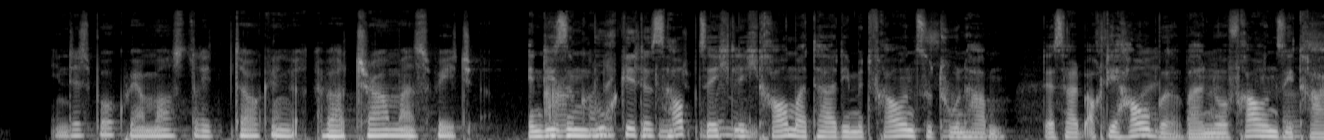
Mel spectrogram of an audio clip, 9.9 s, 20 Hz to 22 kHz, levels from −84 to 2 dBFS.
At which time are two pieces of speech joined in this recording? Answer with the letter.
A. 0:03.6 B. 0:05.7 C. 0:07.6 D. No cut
B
